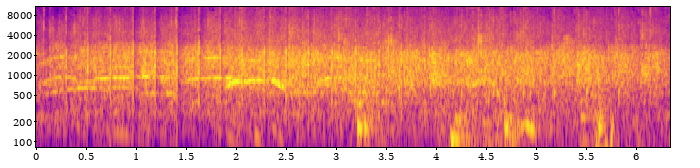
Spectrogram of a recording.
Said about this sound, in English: I think it would be nice to clap our panel.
